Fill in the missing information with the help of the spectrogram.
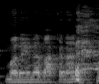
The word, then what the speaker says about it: Morena Baccarin: Well, how do you pronounce it? – Morena Baccarin. No? – Yeah. – Or as white people would call her, Morena Baccarin. – Baccarin.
